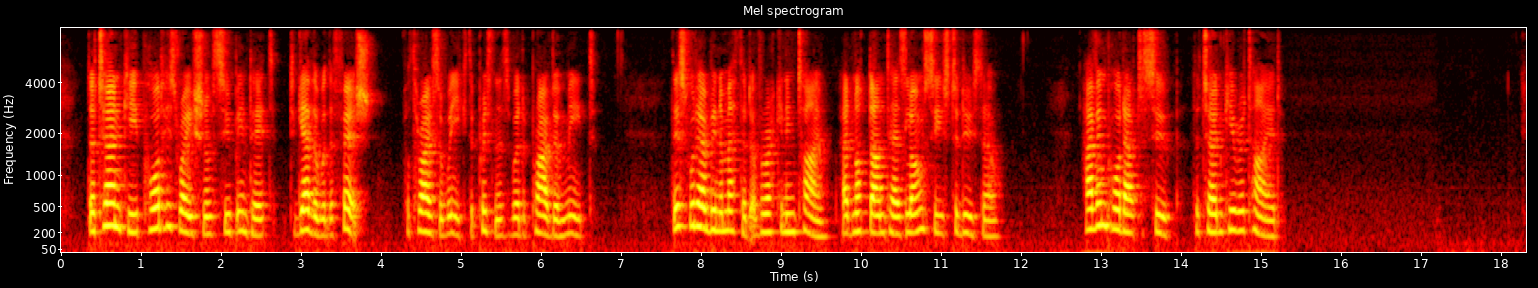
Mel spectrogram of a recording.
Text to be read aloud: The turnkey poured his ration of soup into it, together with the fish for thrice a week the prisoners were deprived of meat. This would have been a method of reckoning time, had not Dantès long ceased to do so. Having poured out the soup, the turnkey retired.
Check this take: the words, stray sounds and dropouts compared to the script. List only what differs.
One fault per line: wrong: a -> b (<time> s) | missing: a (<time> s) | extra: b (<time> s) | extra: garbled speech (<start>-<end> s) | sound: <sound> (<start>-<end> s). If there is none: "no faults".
no faults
